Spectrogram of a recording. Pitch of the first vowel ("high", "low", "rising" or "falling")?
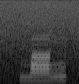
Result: rising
